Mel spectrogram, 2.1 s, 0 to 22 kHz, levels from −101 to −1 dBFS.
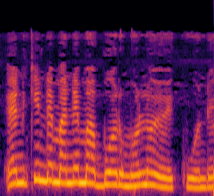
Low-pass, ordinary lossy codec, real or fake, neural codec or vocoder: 10.8 kHz; AAC, 32 kbps; real; none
